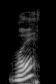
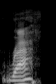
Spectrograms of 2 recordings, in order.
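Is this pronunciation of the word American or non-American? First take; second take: non-American; American. First: The word is said in a non-American way. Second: The word is said in an American way. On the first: "Roth is actually right, I think" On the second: "wrath is very American"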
